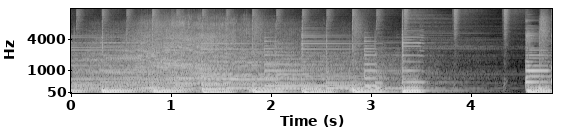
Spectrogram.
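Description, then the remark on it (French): A powerful car engine roars, a big motor that goes 200 km per hour, its loud revving rising and falling in quick repeated surges like gear shifts, then cutting off briefly before roaring back. “Elle va à 200 à l'heure, car elle a un gros moteur.”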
